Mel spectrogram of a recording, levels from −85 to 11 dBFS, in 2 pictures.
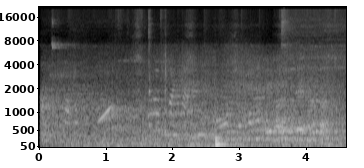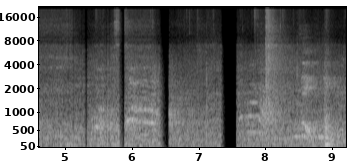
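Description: From 5.03 to 5.89 s the sound drags and catches in short repeated hitches: nine small holes, the longest 87 ms, together about 204 ms or roughly a quarter of that stretch. This is repeated stalls (stutter). Packets arrived late or too slowly, so the jitter buffer kept running dry and the last sound was stretched to bridge each wait. Nothing is lost.

At 6.41 to 6.55 s the sound hangs for 137 ms, fading to silence for its final 40 ms, then resumes. At 7.33 to 7.57 s a longer hang of 227 ms fades into silence for 170 ms. Each is a call audio freeze, likely from packets held up long enough to empty the jitter buffer, with the tail extended until delivery resumed. This inserts a gap without dropping anything.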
